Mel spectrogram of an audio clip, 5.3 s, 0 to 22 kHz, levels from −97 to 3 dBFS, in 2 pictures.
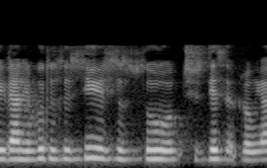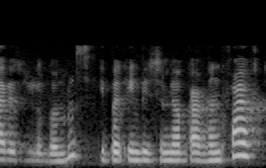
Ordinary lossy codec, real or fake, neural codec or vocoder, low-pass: MP3, 48 kbps; fake; autoencoder, 22.05 kHz, a latent of 192 numbers a frame, VITS, trained on one speaker; 7.2 kHz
